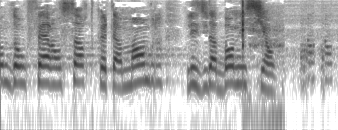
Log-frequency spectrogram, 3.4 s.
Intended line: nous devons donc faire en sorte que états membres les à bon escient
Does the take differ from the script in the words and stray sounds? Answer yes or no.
yes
